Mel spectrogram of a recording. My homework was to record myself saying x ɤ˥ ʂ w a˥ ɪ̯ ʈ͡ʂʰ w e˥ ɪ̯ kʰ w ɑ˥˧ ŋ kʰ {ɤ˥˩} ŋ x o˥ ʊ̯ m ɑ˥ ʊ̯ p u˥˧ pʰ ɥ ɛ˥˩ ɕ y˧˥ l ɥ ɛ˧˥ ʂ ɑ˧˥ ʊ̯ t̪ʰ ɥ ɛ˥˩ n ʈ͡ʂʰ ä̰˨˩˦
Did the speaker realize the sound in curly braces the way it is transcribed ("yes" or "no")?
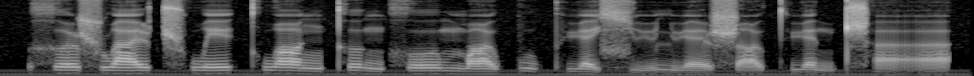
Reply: yes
